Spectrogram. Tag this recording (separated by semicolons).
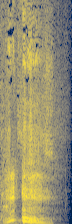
clearing; human; throat; vocal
